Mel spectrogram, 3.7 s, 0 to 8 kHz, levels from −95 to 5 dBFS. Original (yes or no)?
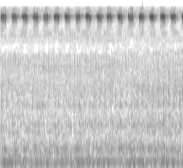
no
